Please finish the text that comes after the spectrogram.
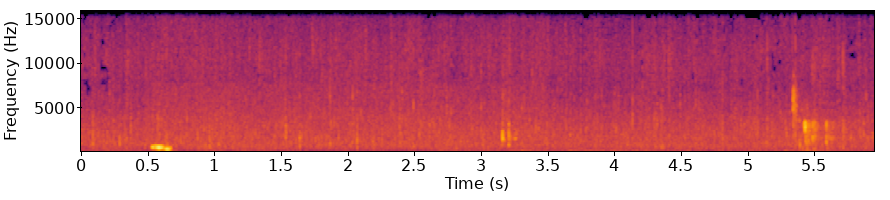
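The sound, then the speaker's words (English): Steady rain from a storm in Mirkwood, heard from inside a hollowed-out tree trunk roofed with bark and thatch, hisses softly and evenly throughout, broken by three sharper drip-like taps at irregular intervals. No voices are heard. “It's not certainly as luxurious as a hobbit hole, but it's certainly better than being outside in Mirkwood in the storm.”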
